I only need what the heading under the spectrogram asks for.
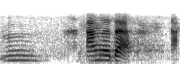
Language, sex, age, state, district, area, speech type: Bodo, female, 45-60, Assam, Kokrajhar, rural, conversation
